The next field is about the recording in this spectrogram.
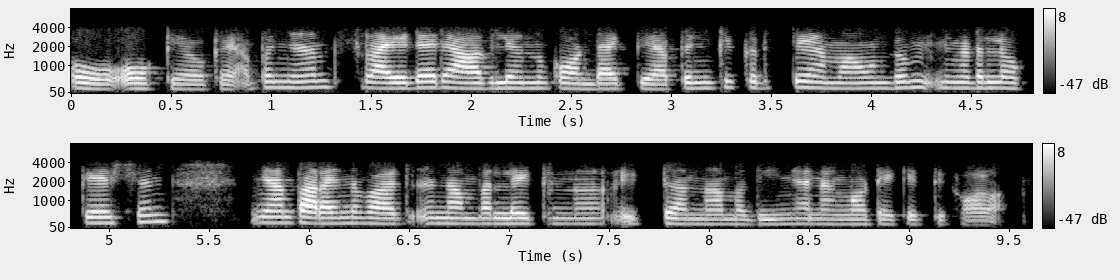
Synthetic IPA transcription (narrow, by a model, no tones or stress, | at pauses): oːoːkːe̞o̞ːkːe̞ʔɐ̰pːoːɲaːnfrɐjɖeɾaːʋileo̞nːɨko̞ɳɖaːk̚ʈ̪ijaɐpːoenikʲːɨkrɨt̪ːjɐɐmɐwɳɖumniŋːɐɭɽelo̞kːe̞ːʂɐnɲaːnpɐrɐjunːɐʋaːʈːnɐmbɐrileːkʲːunːɨḭʈːɨʋɐnːaːmɐd̪iɲaːnɐŋːo̞ːʈːeːkːet̪ːikʲːoːɭɐ̰ːm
